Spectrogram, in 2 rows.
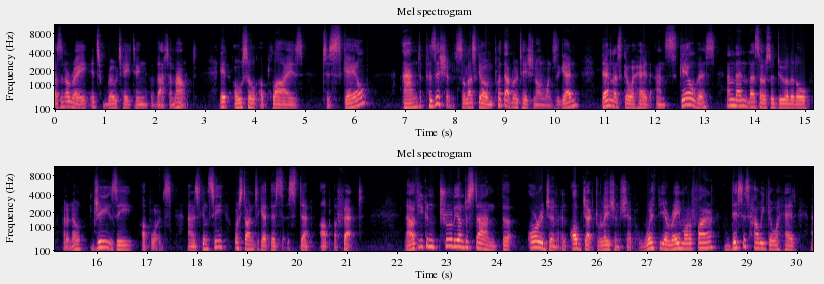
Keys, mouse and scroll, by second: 3.8 ctrl+z, 8.2 ctrl+shift+z, 10.4 click, 13.0 click, 15.9-16.2 typing, 17.3 click, 17.8 scroll down 1, 18.5 middle click, 22.9 middle click, 28.3 middle click, 28.6 ctrl+z.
